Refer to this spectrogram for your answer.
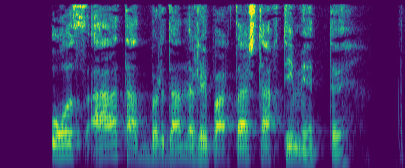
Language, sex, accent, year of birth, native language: Uzbek, male, Farg'ona, 2000, Uzbek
